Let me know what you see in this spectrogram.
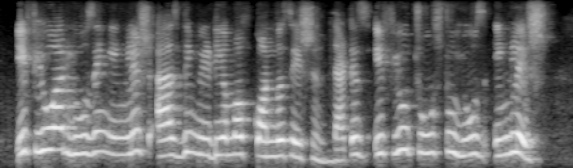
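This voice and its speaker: An Indian accent from a woman with a high pitch, ordinary pitch variation and a moderate pace. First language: Hindi. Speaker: English teacher. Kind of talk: live online class.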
